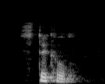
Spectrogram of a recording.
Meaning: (noun) A sharp point; prickle; a spine; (adjective) 1. Steep; high; inaccessible 2. High, as the water of a river; swollen; sweeping; rapid; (noun) A shallow rapid in a river
- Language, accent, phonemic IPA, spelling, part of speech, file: English, Southern England, /ˈstɪk(ə)l/, stickle, noun / adjective / verb, LL-Q1860 (eng)-stickle.wav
